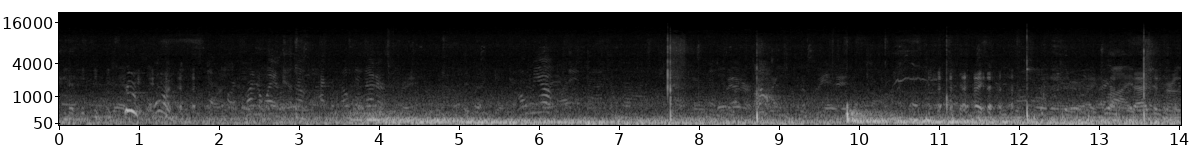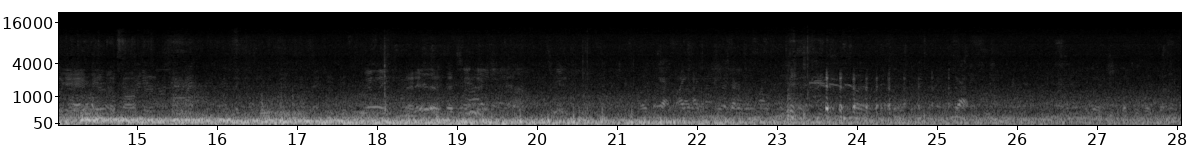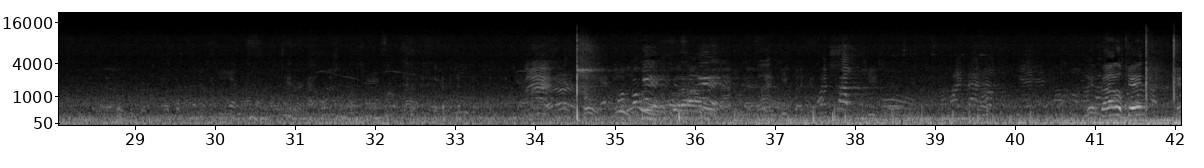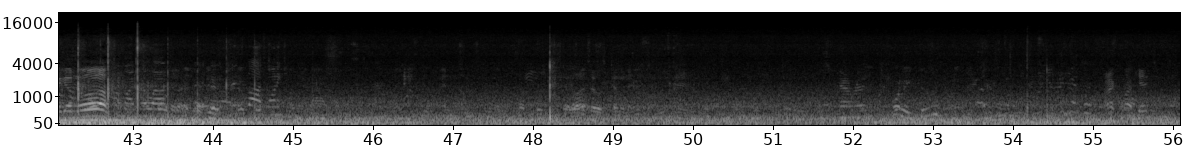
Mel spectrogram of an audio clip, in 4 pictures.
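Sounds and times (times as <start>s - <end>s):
distant voices: 0.0s - 56.0s
bat hitting ball: 7.6s - 8.0s, 34.5s - 35.0s.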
